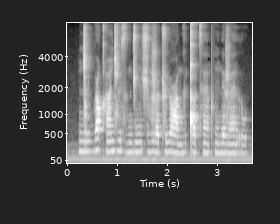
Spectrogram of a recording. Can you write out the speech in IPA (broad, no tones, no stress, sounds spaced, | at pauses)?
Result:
ŋ͡ǀ y b ø qʰ ĩ d͡ʑ y s ə̤ n d͡ʒ ĩ ʃ ə̤ ʐ ə ʈ͡ʂ y ʕ ə ŋ ɡ y ǃ œ tʰ ɛ̃ pʰ ĩ n e ʐ ɛ̃ r u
